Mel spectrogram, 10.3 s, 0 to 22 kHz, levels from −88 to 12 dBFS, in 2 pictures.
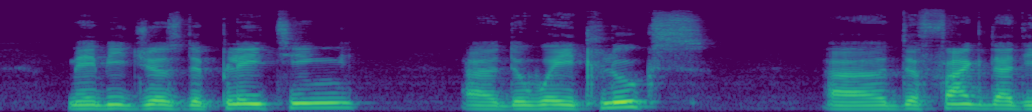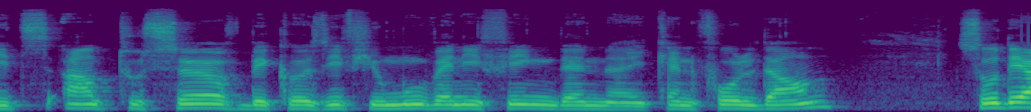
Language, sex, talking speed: English, male, 170 wpm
